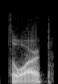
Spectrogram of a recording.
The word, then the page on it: thorp: American English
